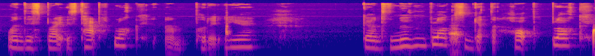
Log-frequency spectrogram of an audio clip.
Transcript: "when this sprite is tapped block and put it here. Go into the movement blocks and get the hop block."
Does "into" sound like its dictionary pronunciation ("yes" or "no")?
yes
